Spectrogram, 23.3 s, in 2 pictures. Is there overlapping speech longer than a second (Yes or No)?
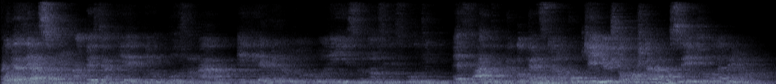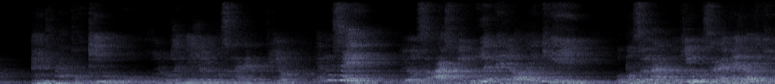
No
